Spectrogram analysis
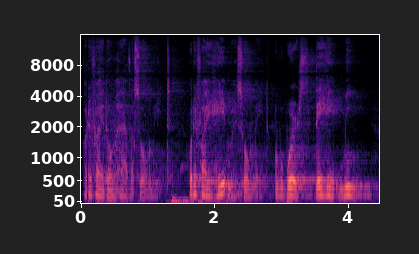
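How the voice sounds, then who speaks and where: A woman's voice: deep voice, fairly even intonation, moderate pace, mellow, slightly rough, faint music behind. A woman voicing an anxious, grumpy, foul-mouthed teenage boy with blunt muttering in a story reading.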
